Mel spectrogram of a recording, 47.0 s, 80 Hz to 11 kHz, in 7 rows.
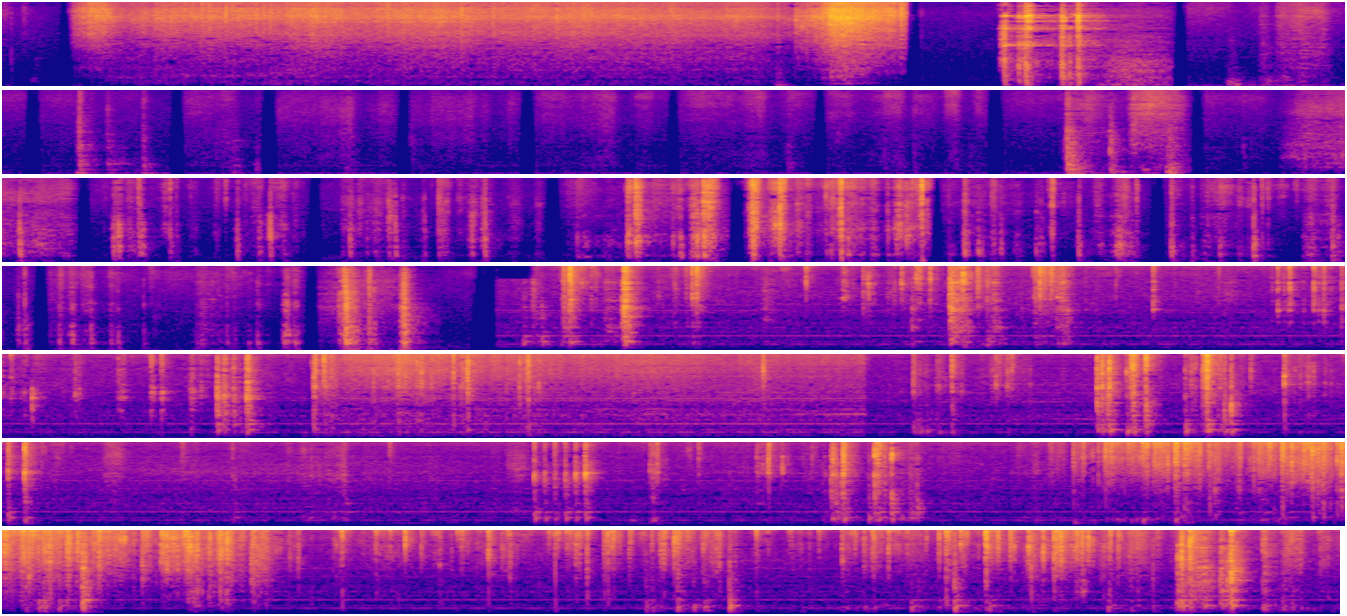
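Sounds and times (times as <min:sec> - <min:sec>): loud rustling hiss: 0:00.4 - 0:04.6
packaging rustling and tearing: 0:00.4 - 0:04.6, 0:38.8 - 0:46.9
food packages clicking and tapping: 0:38.9 - 0:46.9.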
